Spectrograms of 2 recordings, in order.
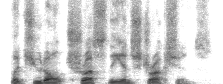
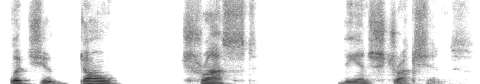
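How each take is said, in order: First: Said in the usual way. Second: "but you don't" then a pause, "trust" soft and apart, "the instructions" fading to almost nothing; dramatic pauses. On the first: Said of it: "repeated refrain". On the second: Shown as a demonstration. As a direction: let "trust" hang alone before "the instructions". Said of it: "refrain with pauses".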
